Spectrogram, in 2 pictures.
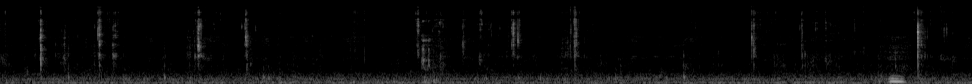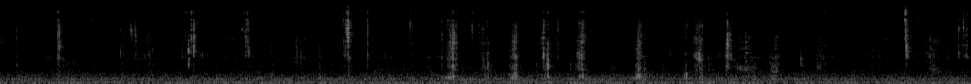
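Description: Close-miked chewing of food, with irregular wet clicks, smacks and crunches from the mouth. A short low hum about nine seconds in.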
